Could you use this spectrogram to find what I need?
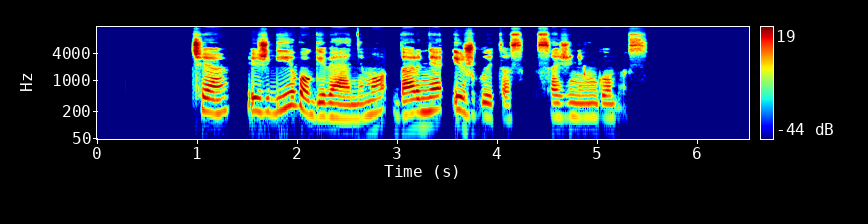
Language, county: Lithuanian, Klaipėda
